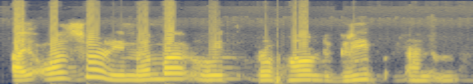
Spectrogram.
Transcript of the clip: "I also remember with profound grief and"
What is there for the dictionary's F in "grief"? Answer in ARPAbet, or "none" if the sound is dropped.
P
